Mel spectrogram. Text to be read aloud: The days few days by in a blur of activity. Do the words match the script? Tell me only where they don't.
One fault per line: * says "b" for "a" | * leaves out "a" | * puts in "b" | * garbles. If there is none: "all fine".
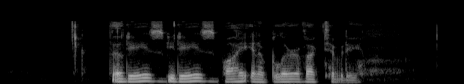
all fine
